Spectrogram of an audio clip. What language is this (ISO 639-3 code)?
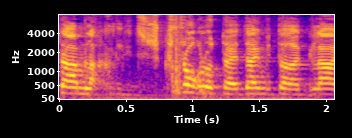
heb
